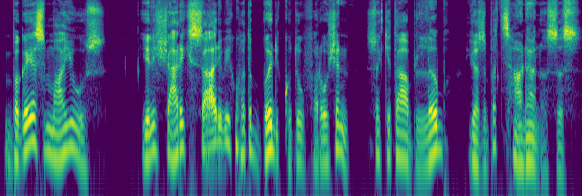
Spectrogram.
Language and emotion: Kashmiri, sad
